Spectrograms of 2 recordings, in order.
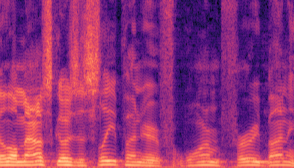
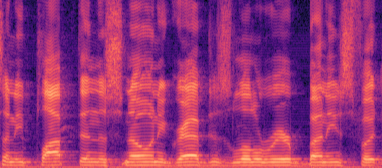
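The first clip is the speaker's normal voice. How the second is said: ordinary delivery, nothing marked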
